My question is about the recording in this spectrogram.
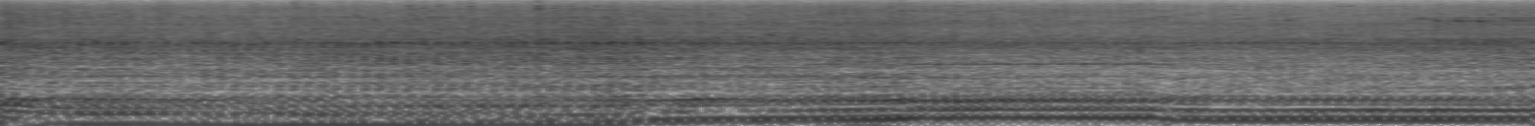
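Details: Westwood lawn tractor's Ruggerini twin-cylinder air-cooled vertical-shaft diesel, previously hydrolocked, running after repair with new starter motor: even, steady low chug with no knocks or misses; sounds healthy.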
